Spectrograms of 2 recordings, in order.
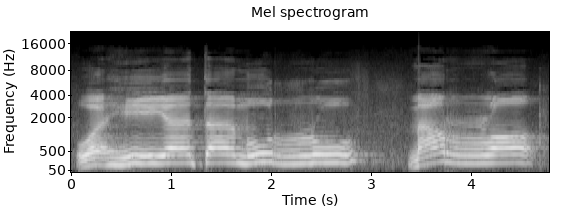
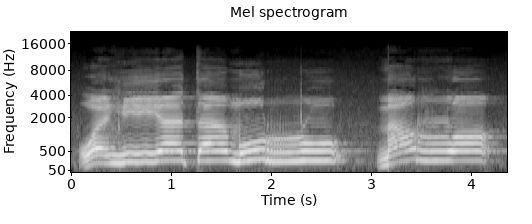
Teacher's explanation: Pertama, ra yang bersabdu baris dhammah baris depan, dan marra ra yang bersabdu baris atas. Kedua-dua tempat ini, kedua-dua huruf ra ini kita baca dengan tafkhim tebal.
